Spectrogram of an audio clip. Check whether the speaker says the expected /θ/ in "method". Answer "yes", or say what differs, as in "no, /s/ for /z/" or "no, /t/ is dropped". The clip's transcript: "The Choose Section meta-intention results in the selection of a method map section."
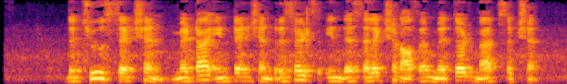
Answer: no, /t/ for /θ/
